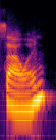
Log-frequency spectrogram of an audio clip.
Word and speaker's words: Samhain: so anything that's still in the field after samhain um it's spelled like samhain but it's pronounced samhain uh anything left in the field after this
